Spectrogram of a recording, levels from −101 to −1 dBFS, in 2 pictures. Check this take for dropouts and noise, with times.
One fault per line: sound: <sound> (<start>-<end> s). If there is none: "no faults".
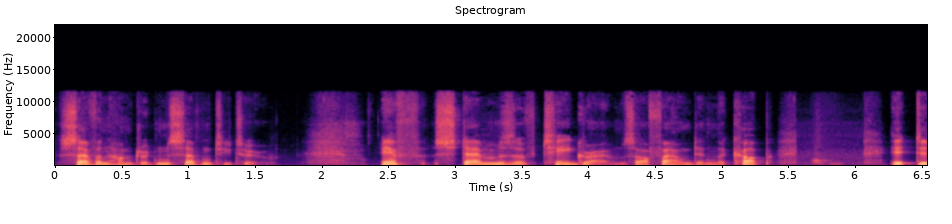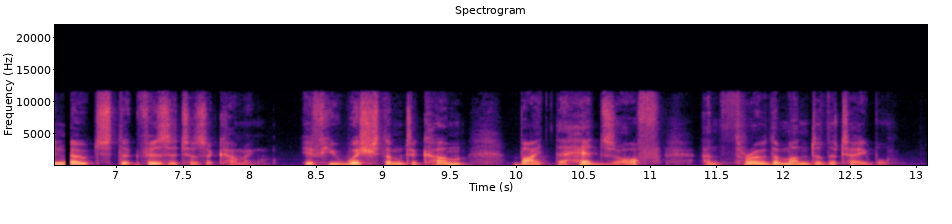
sound: whoosh (5.7-5.9 s)
sound: dropout (6.6-6.7 s)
